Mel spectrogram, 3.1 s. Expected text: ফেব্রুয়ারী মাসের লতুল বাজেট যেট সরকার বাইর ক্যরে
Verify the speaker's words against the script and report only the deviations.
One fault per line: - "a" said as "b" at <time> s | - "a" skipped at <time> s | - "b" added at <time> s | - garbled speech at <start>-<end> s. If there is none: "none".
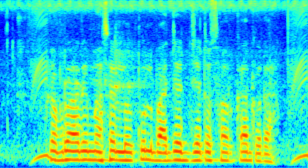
- "বাইর" skipped at 2.5 s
